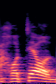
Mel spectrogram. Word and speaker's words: hotel: Vamos a pronunciar la palabra hotel. La H suena como J. Es esencial. Right. Hotel, hotel. Right, hotel.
